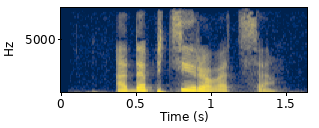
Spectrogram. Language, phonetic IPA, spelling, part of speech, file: Russian, [ɐdɐpˈtʲirəvət͡sə], адаптироваться, verb, Ru-адаптироваться.ogg
- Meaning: 1. to adapt (to change to make oneself suitable) 2. passive of адапти́ровать (adaptírovatʹ)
